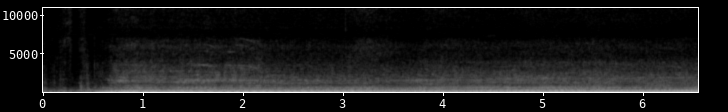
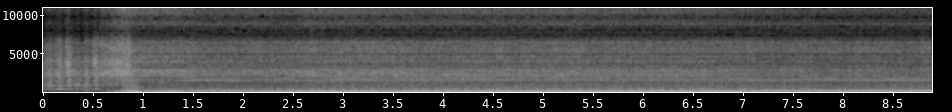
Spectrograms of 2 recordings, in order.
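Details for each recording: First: 1988 OBS truck, warmed up, on a road drive after new ignition module, distributor cap and rotor to cure a misfire: pulls smoothly and evenly as revs climb, no misses, skips or pops; transmission slips slightly into third. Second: 1988 OBS truck after new ignition module, cap and rotor, warmed up: catches and settles into an uneven, lumpy, stumbling idle, still misfiring as before.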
